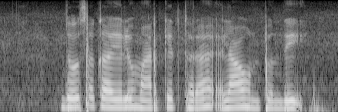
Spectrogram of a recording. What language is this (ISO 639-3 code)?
tel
